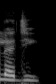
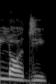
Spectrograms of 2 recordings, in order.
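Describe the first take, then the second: First: The vowel is a short reduced 'luh' sound. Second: The vowel is a full open 'law' sound. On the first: The root is attached to another word. "जब ये किसी word के साथ जुड़ जाता है" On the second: The root is said on its own. "जब ये खाली बुलाया जाता है"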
